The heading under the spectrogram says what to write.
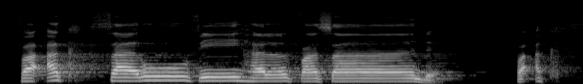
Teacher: Di situ terasa aliran nafas pada huruf kaf ketika sukun. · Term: Hames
